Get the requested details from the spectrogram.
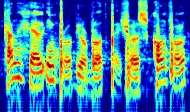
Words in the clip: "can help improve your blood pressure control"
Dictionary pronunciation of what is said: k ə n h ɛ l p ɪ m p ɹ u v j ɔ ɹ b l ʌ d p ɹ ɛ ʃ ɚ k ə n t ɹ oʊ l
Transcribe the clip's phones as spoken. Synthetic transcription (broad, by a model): k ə n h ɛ l ɪ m p ɹ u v j ɔ ɹ b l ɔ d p ɛ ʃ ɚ k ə n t ɹ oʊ l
